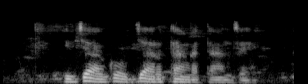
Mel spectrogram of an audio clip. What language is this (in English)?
Kinyarwanda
